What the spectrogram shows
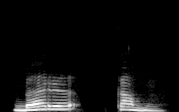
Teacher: baik bunyi eng dalam kata bareng maupun bunyi h pada kata hamu, keduanya berubah menjadi bunyi k. Sehingga konstruksi bareng hamu itu diucapkan bare kamu. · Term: asimilasi fonemis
